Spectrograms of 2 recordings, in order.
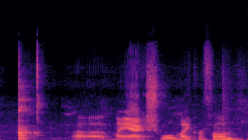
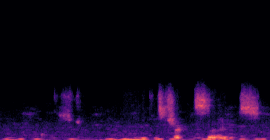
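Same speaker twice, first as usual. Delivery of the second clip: underwater; 11 semitones higher than usual. Real, not acted. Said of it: "Audio sounds like you're underwater".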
